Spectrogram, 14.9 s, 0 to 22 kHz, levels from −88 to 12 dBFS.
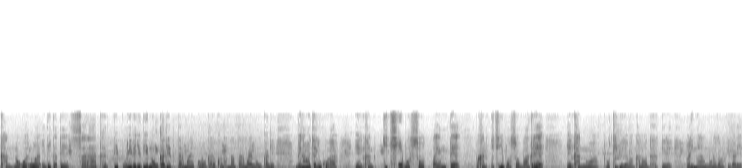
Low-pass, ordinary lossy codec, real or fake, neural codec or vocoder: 7.2 kHz; AAC, 48 kbps; fake; vocoder, 44.1 kHz, 80 mel bands, Vocos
